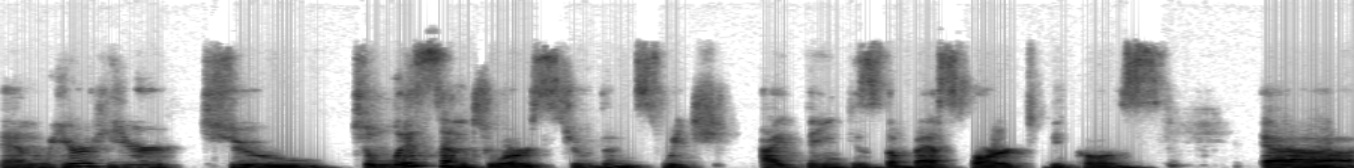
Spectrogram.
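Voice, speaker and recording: Very slow speech comes in a somewhat breathy voice, its pitch varying in an ordinary way. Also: woman. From midwest Brazil. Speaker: English school founder and teacher. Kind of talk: casual chat.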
